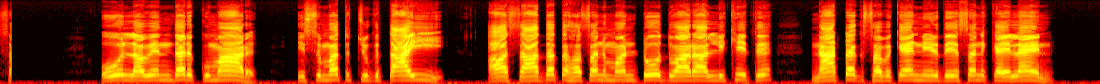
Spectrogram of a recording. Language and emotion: Maithili, neutral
